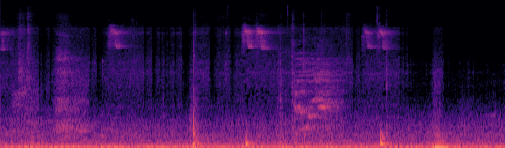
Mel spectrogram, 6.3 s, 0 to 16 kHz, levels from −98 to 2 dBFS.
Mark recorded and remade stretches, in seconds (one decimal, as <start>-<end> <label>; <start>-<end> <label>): 0.0-1.4 recorded; 1.4-5.2 remade; 5.2-6.3 recorded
